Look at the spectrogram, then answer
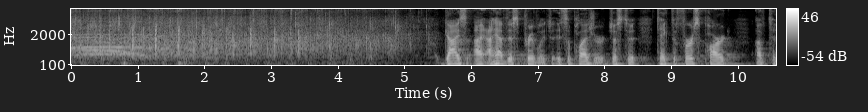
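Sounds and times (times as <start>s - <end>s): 
audience clapping: 0.0s - 5.6s
speech: 5.6s - 10.5s.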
